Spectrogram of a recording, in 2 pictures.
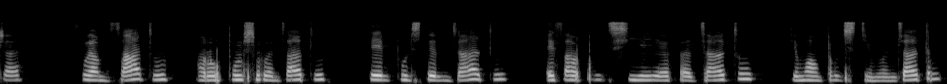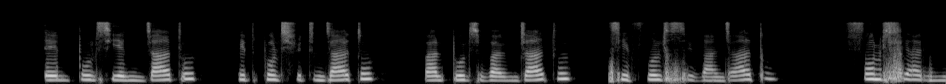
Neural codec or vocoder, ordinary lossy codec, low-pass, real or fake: codec, 16 kHz in and 24 kHz out, 1.1 kbps, FireRedTTS-2 codec; none; 7.2 kHz; fake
